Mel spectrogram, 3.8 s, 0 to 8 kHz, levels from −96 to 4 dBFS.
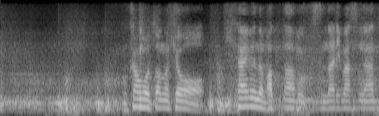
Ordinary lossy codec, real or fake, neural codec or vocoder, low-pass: none; fake; codec, 24 kHz, 0.9 kbps, DualCodec; 7.2 kHz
